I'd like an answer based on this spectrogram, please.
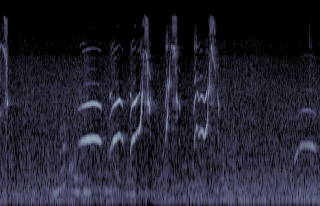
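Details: Young monkey Mila crying as mother Malika weans her off milk; a short burst of tonal whistled cries, some bending upward into steep squeals, then near silence with one faint final cry.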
